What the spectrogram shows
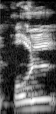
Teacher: কোল মানে কুল যেন না হয়, কোল জিব্বার গোড়া থেকে আসবে।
